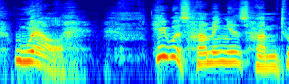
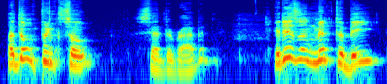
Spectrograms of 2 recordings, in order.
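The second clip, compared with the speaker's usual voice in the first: higher, louder put-on rabbit voice; disguised voice; 4 semitones higher, 5 dB louder than usual. Rabbit disguising his voice to fool Pooh. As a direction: Rabbit hiding who he is. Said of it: "a very different sort of voice".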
